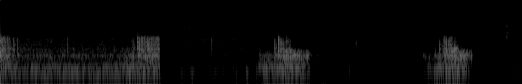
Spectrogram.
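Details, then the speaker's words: Lung auscultation through a stethoscope, teaching recording: fine, brief crackling pops during breaths, causes listed as pulmonary edema, early heart failure, asthma, chronic bronchitis; fine crackles. "same main causes over this sounds are pulmonary edema early cardiac heart failure asthma and chronic bronchitis let me listen this sound at first we heard fine crackles"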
